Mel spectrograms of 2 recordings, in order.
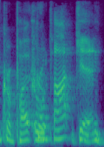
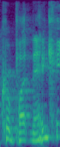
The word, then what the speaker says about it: Kropotkin: How do you pronounce his name? Kropotkin. Kropotkin. Yeah, not Kropotnik.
